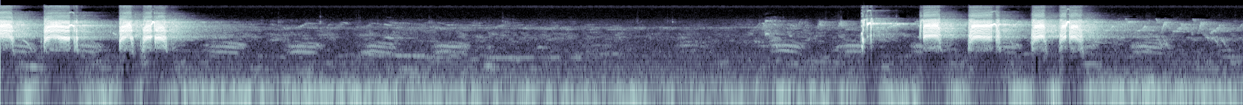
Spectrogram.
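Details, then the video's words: Black francolin calling, harsh grating bursts in two clusters, two loud notes then a rapid string of four or five, separated by a few seconds of quiet with faint distant chirps. "kala Teetar ki awaz"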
